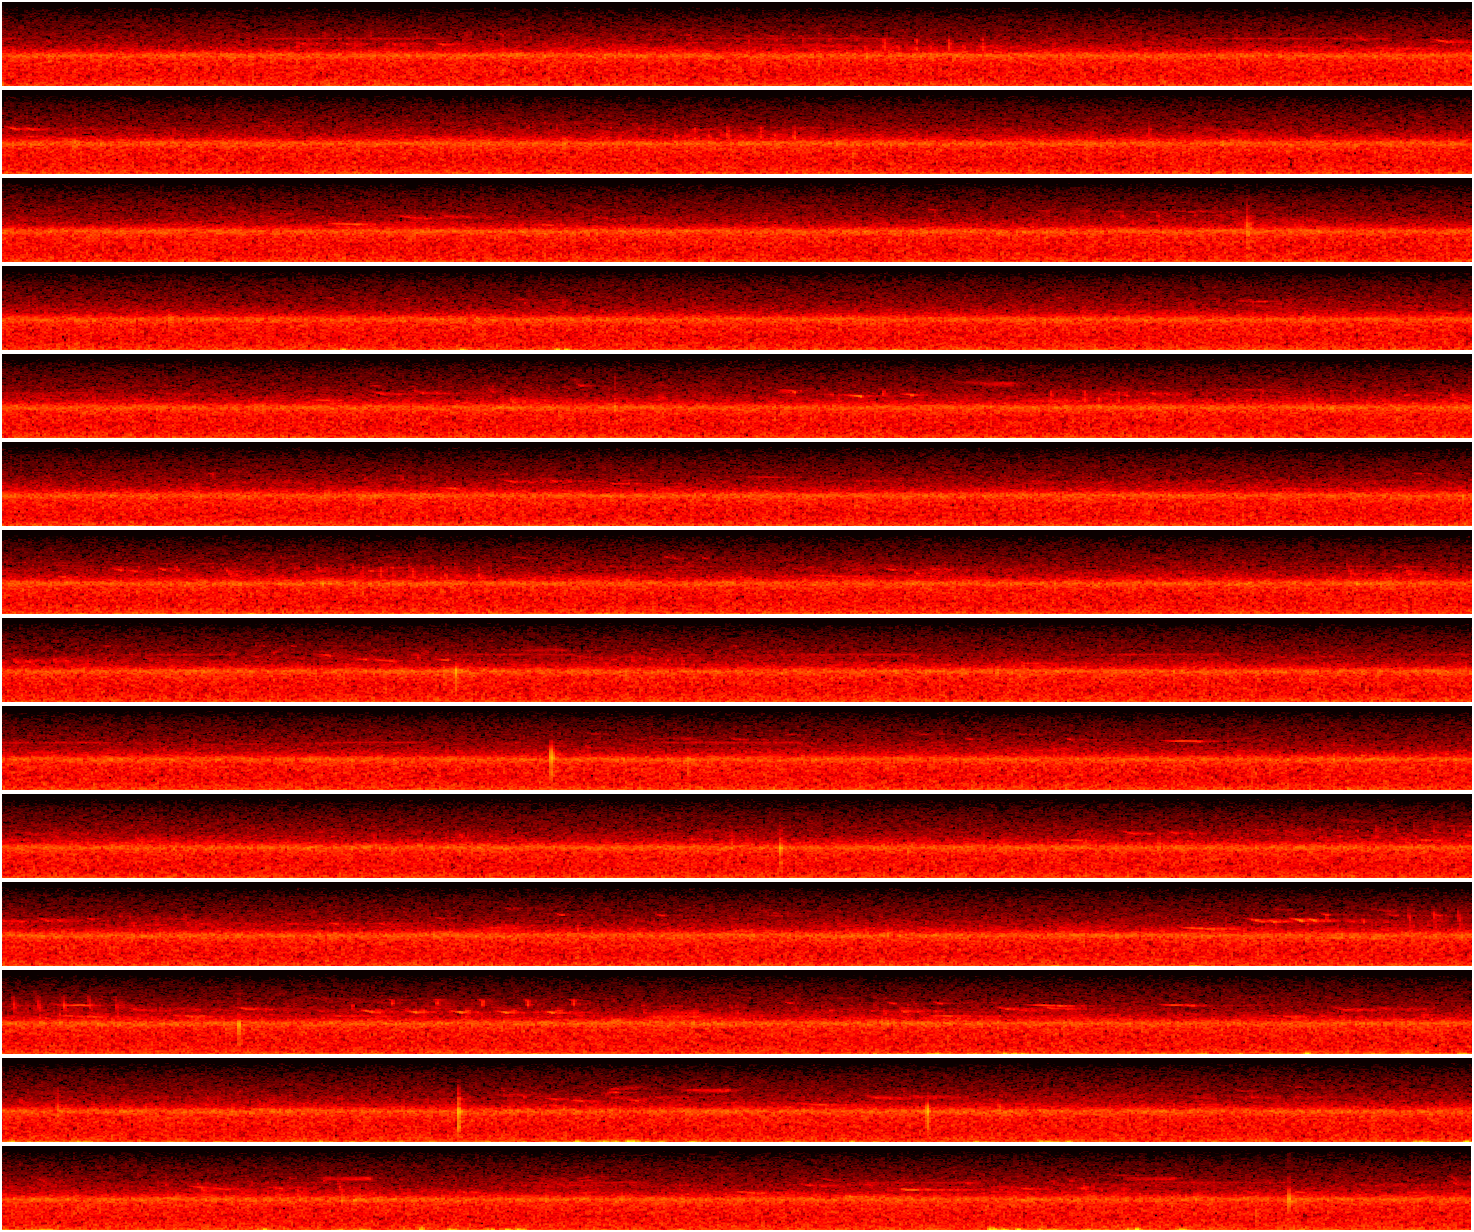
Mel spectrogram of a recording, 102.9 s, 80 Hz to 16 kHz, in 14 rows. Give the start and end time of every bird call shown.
1.2s-2.3s: Apapane (Himatione sanguinea)
3.4s-4.9s: Apapane (Himatione sanguinea)
6.4s-7.5s: Apapane (Himatione sanguinea)
8.6s-8.9s: Apapane (Himatione sanguinea)
10.7s-11.3s: Apapane (Himatione sanguinea)
16.3s-17.1s: Apapane (Himatione sanguinea)
17.4s-17.9s: Apapane (Himatione sanguinea)
19.3s-20.7s: Apapane (Himatione sanguinea)
23.6s-24.9s: Apapane (Himatione sanguinea)
27.3s-27.4s: Apapane (Himatione sanguinea)
28.2s-28.4s: Apapane (Himatione sanguinea)
30.9s-32.7s: Apapane (Himatione sanguinea)
33.2s-35.8s: Apapane (Himatione sanguinea)
38.9s-40.7s: Apapane (Himatione sanguinea)
43.8s-43.9s: Apapane (Himatione sanguinea)
44.3s-46.5s: Apapane (Himatione sanguinea)
47.4s-47.6s: Apapane (Himatione sanguinea)
48.1s-48.8s: Apapane (Himatione sanguinea)
50.8s-51.2s: Omao (Myadestes obscurus)
51.5s-51.8s: Omao (Myadestes obscurus)
52.8s-54.4s: Apapane (Himatione sanguinea)
56.5s-57.5s: Apapane (Himatione sanguinea)
61.7s-62.8s: Apapane (Himatione sanguinea)
63.3s-64.8s: Apapane (Himatione sanguinea)
71.4s-72.2s: Apapane (Himatione sanguinea)
72.8s-74.0s: Apapane (Himatione sanguinea)
74.9s-75.7s: Apapane (Himatione sanguinea)
76.2s-77.5s: Apapane (Himatione sanguinea)
79.4s-84.4s: Apapane (Himatione sanguinea)
84.7s-86.2s: Apapane (Himatione sanguinea)
86.6s-86.8s: Apapane (Himatione sanguinea)
87.1s-88.0s: Apapane (Himatione sanguinea)
90.7s-91.8s: Apapane (Himatione sanguinea)
92.2s-93.0s: Apapane (Himatione sanguinea)
94.3s-94.7s: Apapane (Himatione sanguinea)
96.5s-97.4s: Apapane (Himatione sanguinea)
99.2s-100.4s: Iiwi (Drepanis coccinea)
100.6s-101.4s: Apapane (Himatione sanguinea)

